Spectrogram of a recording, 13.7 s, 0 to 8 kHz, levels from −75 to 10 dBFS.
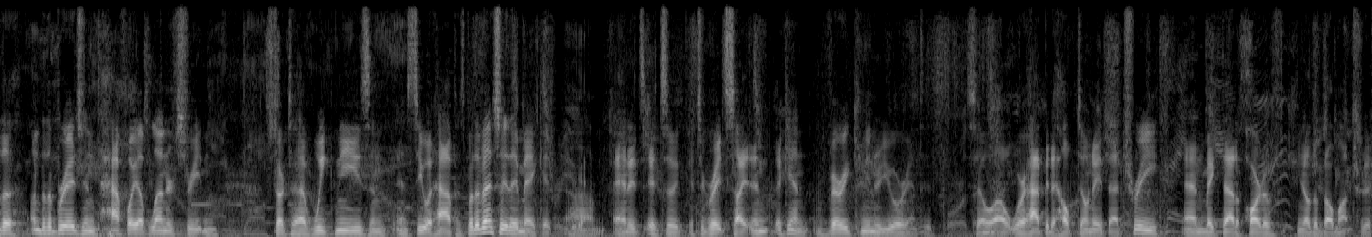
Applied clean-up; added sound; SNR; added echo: none; none; none; none.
